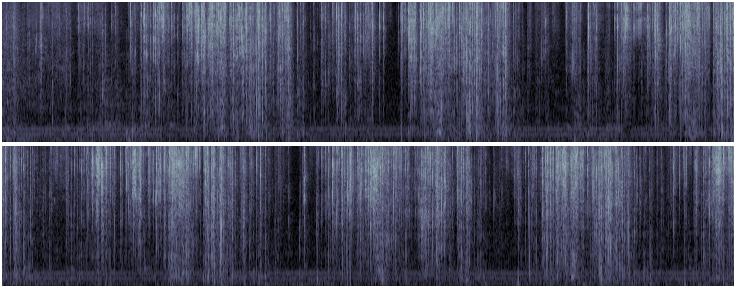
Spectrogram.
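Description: Foil trading-card pack wrappers being torn open and crinkled by hand, in repeated bursts of crackling rustle every few seconds.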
